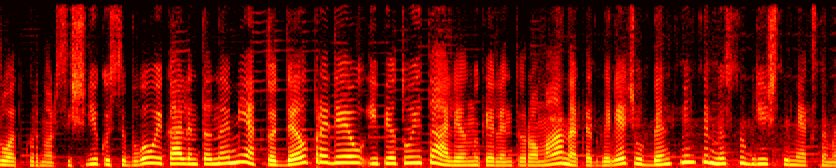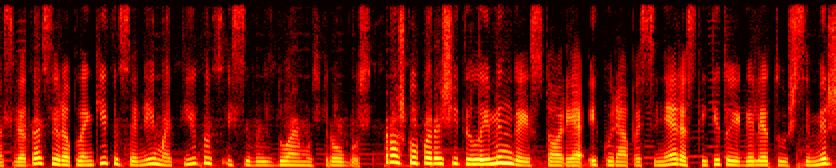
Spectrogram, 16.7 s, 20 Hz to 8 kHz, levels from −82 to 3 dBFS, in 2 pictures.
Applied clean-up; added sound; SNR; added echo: neural separator model SepFormer DNS4.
